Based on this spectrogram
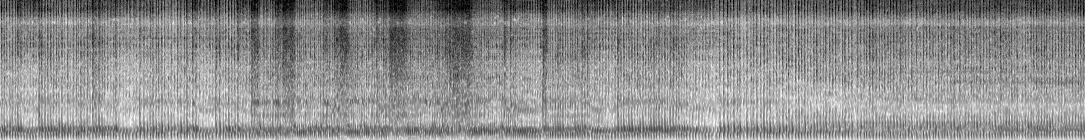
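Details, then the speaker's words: Manco Thunderbird minibike single-cylinder after reassembly with new spacer, just started: buzzes at fast steady idle that never drops; high idle, owner suspects intake manifold leak getting too much air, plans new gasket. "I forgot we got that manifold leak. We're going to put another gasket. That's probably why it's idling up. It's getting too much air."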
